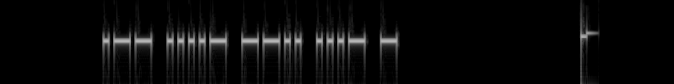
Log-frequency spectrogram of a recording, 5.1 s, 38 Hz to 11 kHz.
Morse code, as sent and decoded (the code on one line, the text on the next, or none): .-- ....- --.. ...- -
W4ZVT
